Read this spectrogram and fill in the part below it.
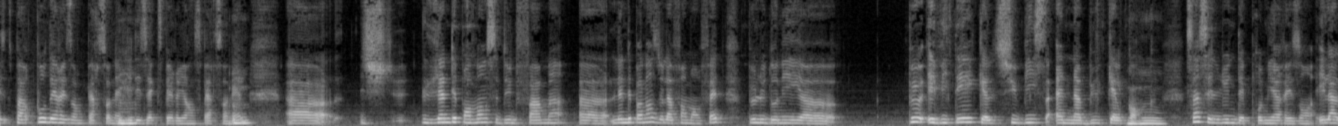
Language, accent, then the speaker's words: French; Canada; also born or lived in Montreal, Canada / Toronto, Canada; moi je suis canadienne, je dirais canadienne d'origine guinéenne. Je suis au Canada, ça fait un peu plus de 10 ans, 10 ans et demi.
